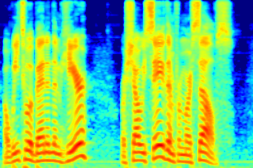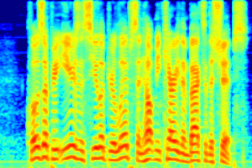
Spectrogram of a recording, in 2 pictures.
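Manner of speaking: loud call to arms; rallying shout. Acted. Odysseus to his fifty men, rallying shout. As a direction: rouse the men, commanding.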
